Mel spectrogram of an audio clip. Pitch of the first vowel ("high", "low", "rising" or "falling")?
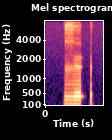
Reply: low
